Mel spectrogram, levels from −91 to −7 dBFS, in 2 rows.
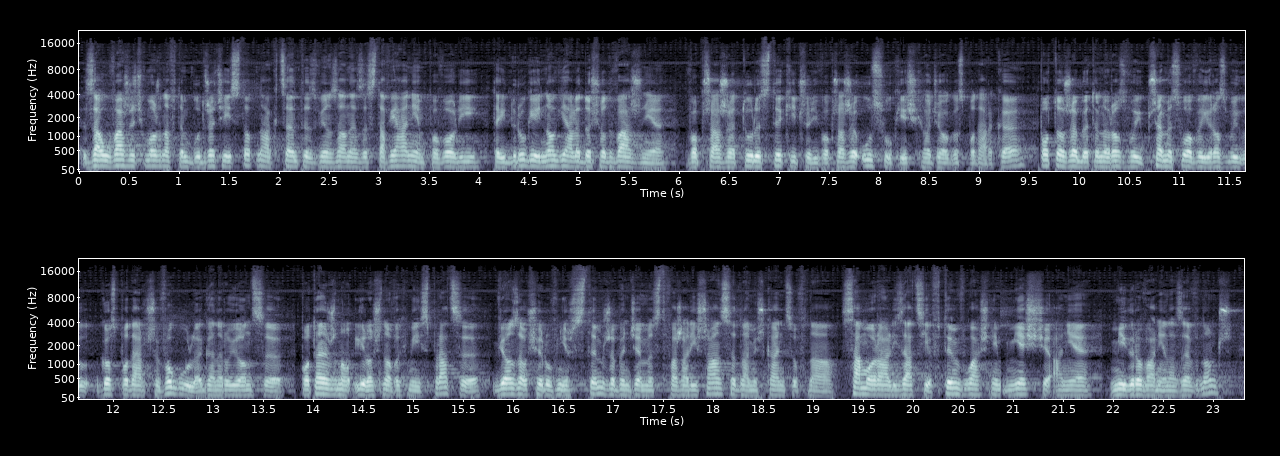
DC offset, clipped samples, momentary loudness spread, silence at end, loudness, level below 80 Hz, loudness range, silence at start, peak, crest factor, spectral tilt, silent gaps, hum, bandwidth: under 0.1%; under 0.1%; 6 LU; 0 s; -24 LUFS; -56 dBFS; 2 LU; 0 s; 0 dBFS; 24 dB; -3.5 dB/octave; none; none; 19 kHz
